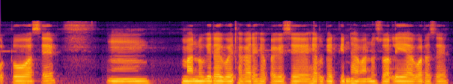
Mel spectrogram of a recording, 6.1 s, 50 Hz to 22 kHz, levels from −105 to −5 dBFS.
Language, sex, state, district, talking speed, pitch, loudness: Assamese, male, Assam, Hailakandi, 150 wpm, 100 Hz, -20 LUFS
